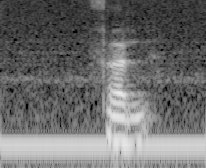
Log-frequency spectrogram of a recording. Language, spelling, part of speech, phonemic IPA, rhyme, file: Swedish, föll, verb, /ˈfœlː/, -œlː, Sv-föll.ogg
- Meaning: past indicative of falla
